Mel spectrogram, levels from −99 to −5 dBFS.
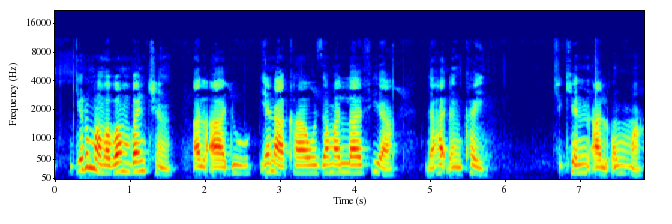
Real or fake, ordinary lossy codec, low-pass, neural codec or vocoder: real; MP3, 48 kbps; 19.8 kHz; none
